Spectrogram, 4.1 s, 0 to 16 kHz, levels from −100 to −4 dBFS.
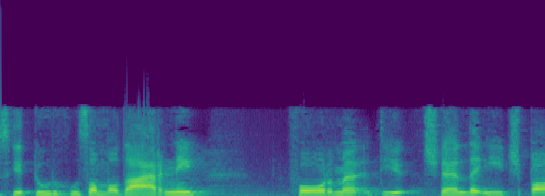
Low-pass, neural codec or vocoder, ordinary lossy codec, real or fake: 7.2 kHz; codec, 16 kHz, 0.5 kbps, X-Codec, WavLM features, trained on Multilingual LibriSpeech; AAC, 48 kbps; fake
